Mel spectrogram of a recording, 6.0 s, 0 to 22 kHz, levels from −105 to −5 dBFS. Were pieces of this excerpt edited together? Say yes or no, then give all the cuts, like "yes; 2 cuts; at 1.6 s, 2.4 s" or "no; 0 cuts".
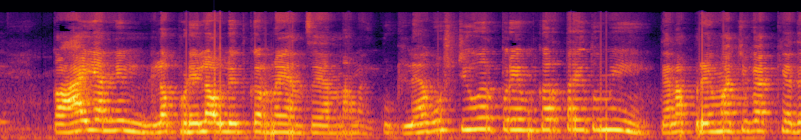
yes; 1 cut; at 2.9 s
